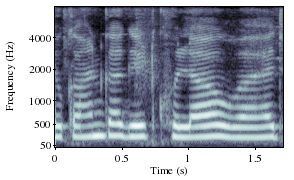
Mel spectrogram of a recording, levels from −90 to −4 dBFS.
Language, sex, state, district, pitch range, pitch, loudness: Hindi, female, Jharkhand, Deoghar, 220-235 Hz, 230 Hz, -13 LUFS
